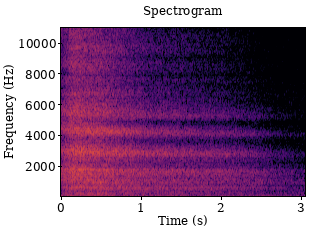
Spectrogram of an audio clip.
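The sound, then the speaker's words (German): A deep, soft breath, the long exhale through the mouth after a breath in through the nose, makes a breathy hiss that swells briefly and then fades slowly over about three seconds, with no talking. “Nimm mal einen tiefen Atemzug durch die Nase ein. Durch den Mund lang und weich aus.”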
